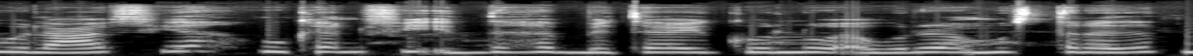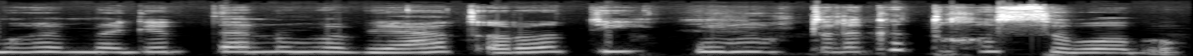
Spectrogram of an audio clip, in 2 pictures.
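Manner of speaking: high-pitched, distressed wail of a voice; tearful panic. A narrator's reading. Robbed young woman confides in her cousin, tearful and panicked. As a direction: plead in a high, frightened whimper. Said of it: "اهدي يا نورهان وما تعيطيش".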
